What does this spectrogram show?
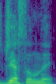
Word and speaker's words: Jeselnik: a Marc Maron it was having a problem pronouncing your name he was going through hi but it's Jeselnik right that's right Anthony Jeselnik is in the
